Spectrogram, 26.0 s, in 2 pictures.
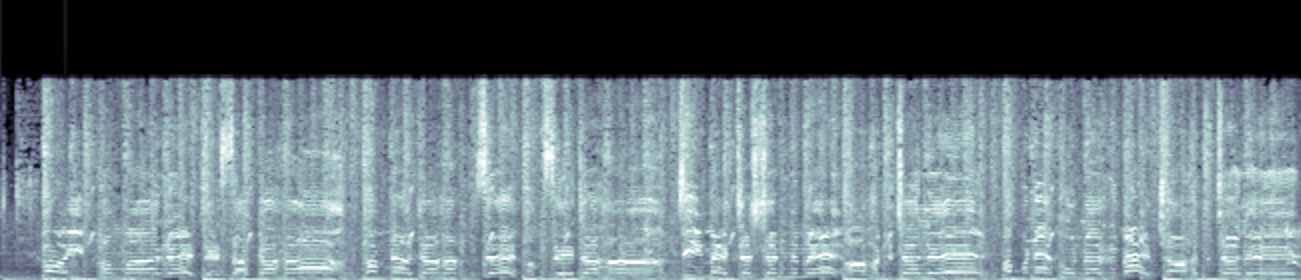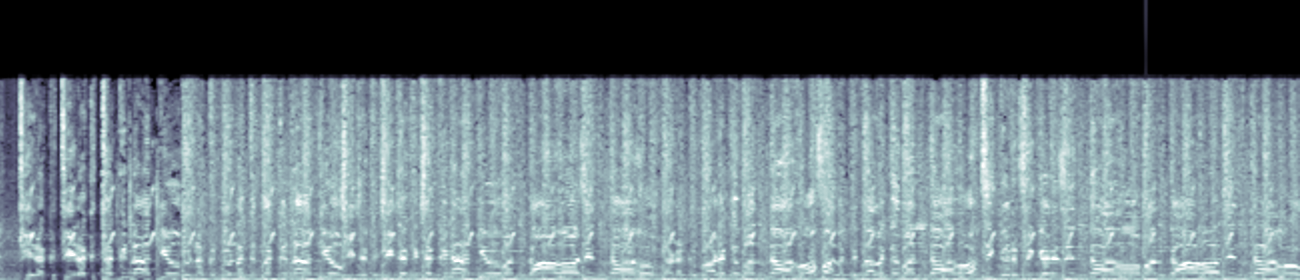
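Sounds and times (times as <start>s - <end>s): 
song: 0.0s - 25.9s.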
